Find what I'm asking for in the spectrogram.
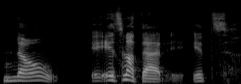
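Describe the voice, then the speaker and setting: A man's voice: on the high side, slow, a bit bright, dry recording, studio quality. An American man playing a guarded, sincere alien who passes for a young adult, explaining himself hesitantly in a naturalistic audio drama. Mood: hesitant, earnest.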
